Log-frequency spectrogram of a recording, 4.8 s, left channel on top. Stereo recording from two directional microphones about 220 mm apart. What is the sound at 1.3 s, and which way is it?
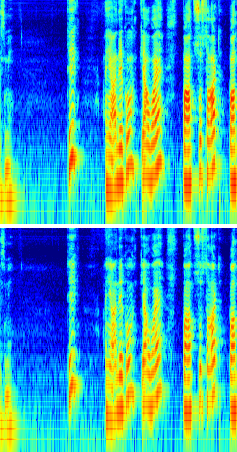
Speech, 25° left (ahead or behind).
